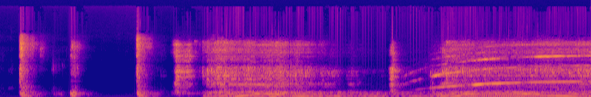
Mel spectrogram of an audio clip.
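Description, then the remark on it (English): A few sharp thuds like car doors slamming, then a loud ambulance siren wails and rises in pitch over a rumbling engine. “I'll ride back in the ambulance with the girl.”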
